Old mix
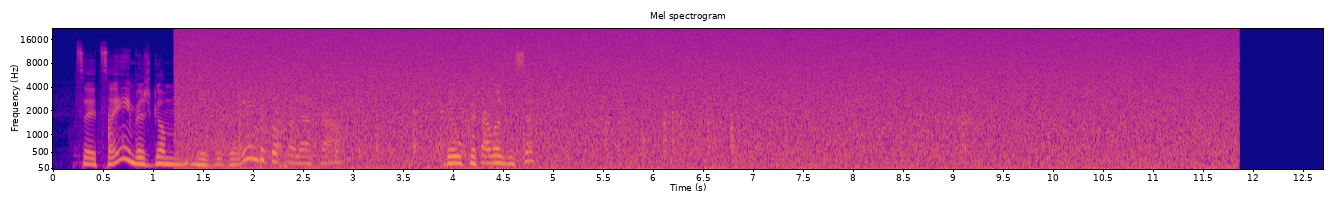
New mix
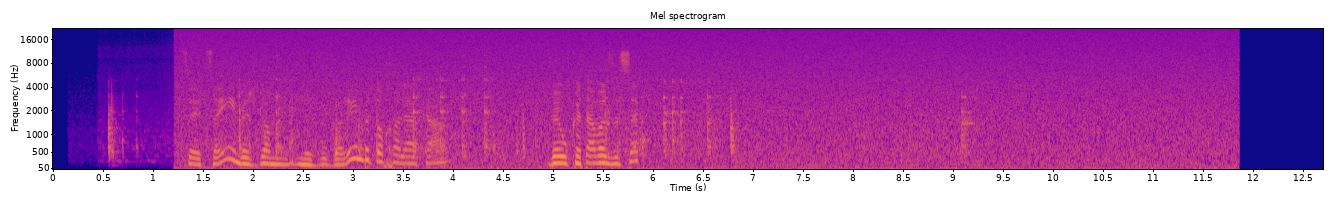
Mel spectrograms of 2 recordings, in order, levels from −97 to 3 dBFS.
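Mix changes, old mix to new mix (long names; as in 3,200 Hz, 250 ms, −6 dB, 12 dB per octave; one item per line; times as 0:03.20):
speech: entry +1.05 s
first sound: remove high-frequency loss of the air 360 metres
second sound −6.0 dB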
